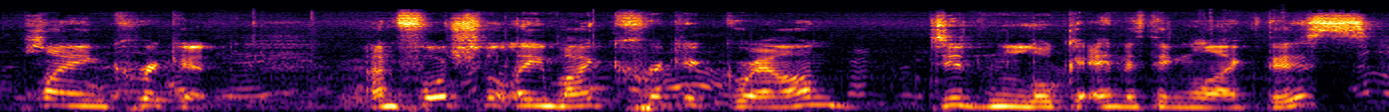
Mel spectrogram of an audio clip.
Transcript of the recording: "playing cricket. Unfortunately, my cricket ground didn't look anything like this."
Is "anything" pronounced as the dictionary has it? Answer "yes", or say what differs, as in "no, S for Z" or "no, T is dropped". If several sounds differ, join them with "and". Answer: yes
